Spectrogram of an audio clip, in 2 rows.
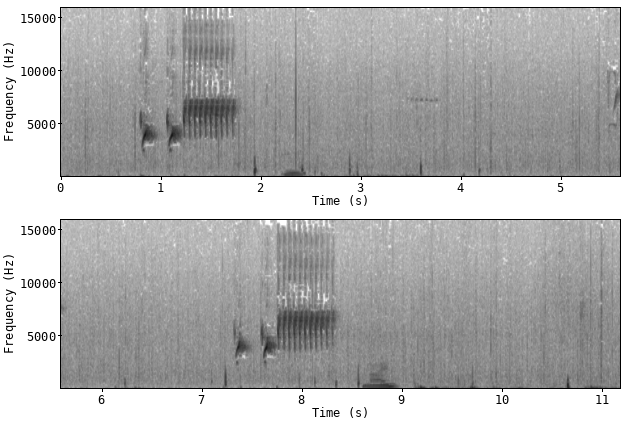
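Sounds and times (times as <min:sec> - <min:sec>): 
rain pattering: 0:00.0 - 0:11.1
bird chirps: 0:00.8 - 0:01.8, 0:07.3 - 0:08.4
speech: 0:02.2 - 0:02.8, 0:08.6 - 0:09.2.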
